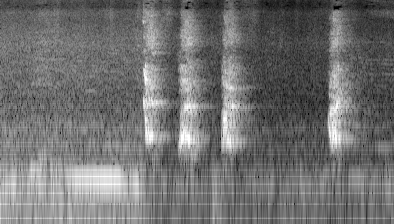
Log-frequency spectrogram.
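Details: Saint Bernard barking: four strong, deep barks, three in quick succession and one after a pause, over a low background hum with a faint voice at the start.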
